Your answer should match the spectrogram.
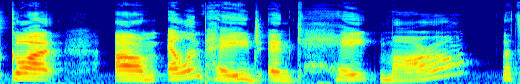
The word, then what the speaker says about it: Kate Mara: It's got Ellen Page and Kate Mara. That's how you say it. Kate Mara, right?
